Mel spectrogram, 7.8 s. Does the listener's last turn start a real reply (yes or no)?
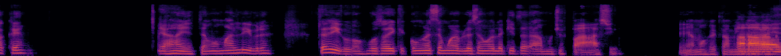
no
